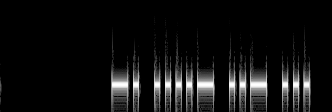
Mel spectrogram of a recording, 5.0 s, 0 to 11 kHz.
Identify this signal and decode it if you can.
Morse code, heard as a keyed tone, about 15 wpm, 700 Hz. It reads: N4US
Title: USA Call Signs - 4 Characters - Repeated 3x - 15wpm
